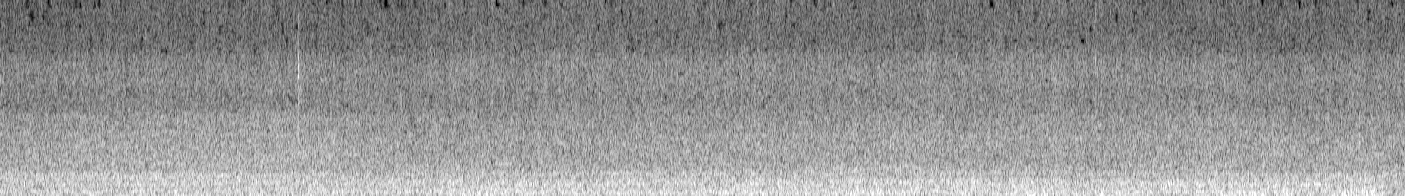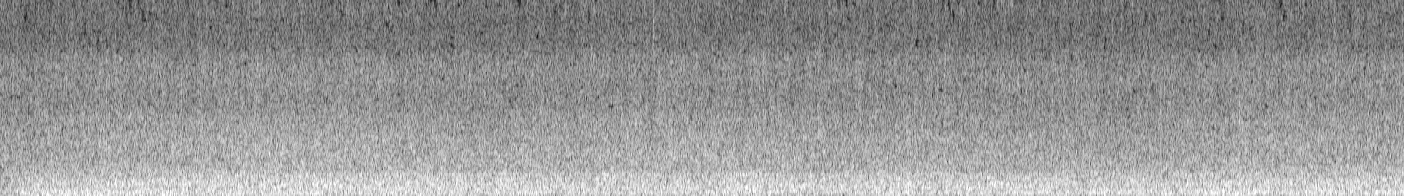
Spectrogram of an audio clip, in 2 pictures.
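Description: Fast-flowing muddy floodwater rushing down a street: a steady, even rush of water.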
